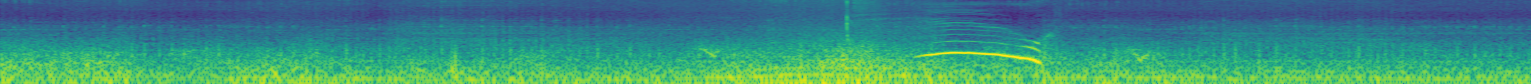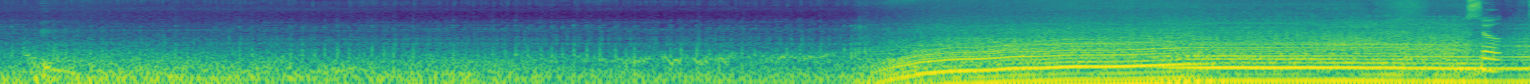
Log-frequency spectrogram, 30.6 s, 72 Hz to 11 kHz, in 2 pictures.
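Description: Paramotor engine running low under wind noise on the microphone. About 24 seconds in, the throttle opens: the engine climbs in a rising whine, then holds a steady, louder drone. A brief rising-and-falling tone sounds about nine seconds in.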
